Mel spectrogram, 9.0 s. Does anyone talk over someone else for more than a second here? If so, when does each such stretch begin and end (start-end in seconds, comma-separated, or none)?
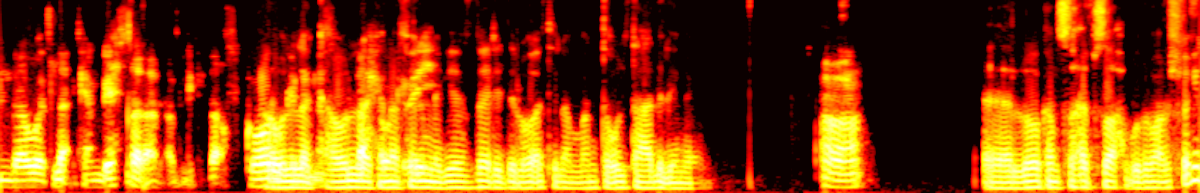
2.0-3.3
